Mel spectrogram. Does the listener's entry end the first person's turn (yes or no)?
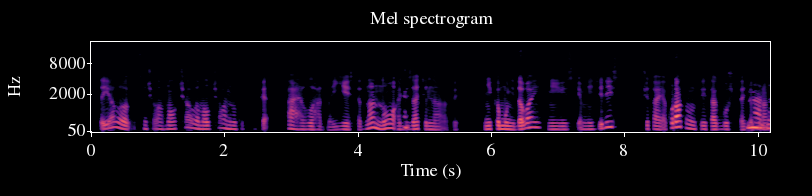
yes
